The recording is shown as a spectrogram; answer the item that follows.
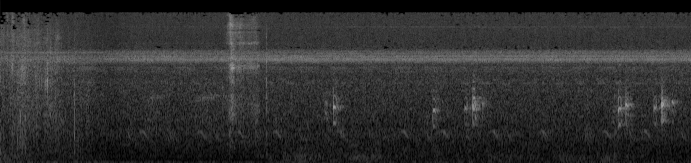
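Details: Chorus of frogs and toads (sapos, rãs e pererecas) at night: a dense run of low, rhythmic croaks, scattered short mid-pitched calls, and a steady high whine running throughout, with one brief sharp knock partway through.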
